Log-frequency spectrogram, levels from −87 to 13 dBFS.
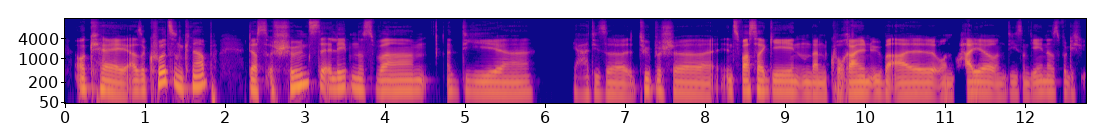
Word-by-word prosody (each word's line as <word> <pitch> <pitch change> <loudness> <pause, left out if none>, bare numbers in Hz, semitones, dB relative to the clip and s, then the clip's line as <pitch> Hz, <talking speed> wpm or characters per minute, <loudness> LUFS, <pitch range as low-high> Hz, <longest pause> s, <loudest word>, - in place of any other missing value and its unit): Okay, 115 -7 +2
also 110 +1 0
kurz 200 - +5
und 140 -6 +2
knapp. 155 +6 +1 0.4
Das - - 0
schönste 160 +8 +3
Erlebnis 130 -1 -1
war 115 0 +1 0.4
die 100 -1 -4
äh, 100 0 -2 0.5
ja, 90 +1 -11
diese 95 -2 -5
typische 100 -6 -2
ins 115 - -6
Wasser 110 0 +4
gehen 105 -3 0
und 95 -1 -3
dann 95 -1 -2
Korallen 100 +1 +3
überall 95 0 +1
und 90 -1 -7
Haie 100 -1 +4
und 90 +2 -9
dies 95 -1 -10
und 90 -2 -8
jenes, 105 +1 -4
wirklich 95 -3 -11
100 Hz, 130 wpm, -23 LUFS, 95-115 Hz, 0.5 s, kurz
